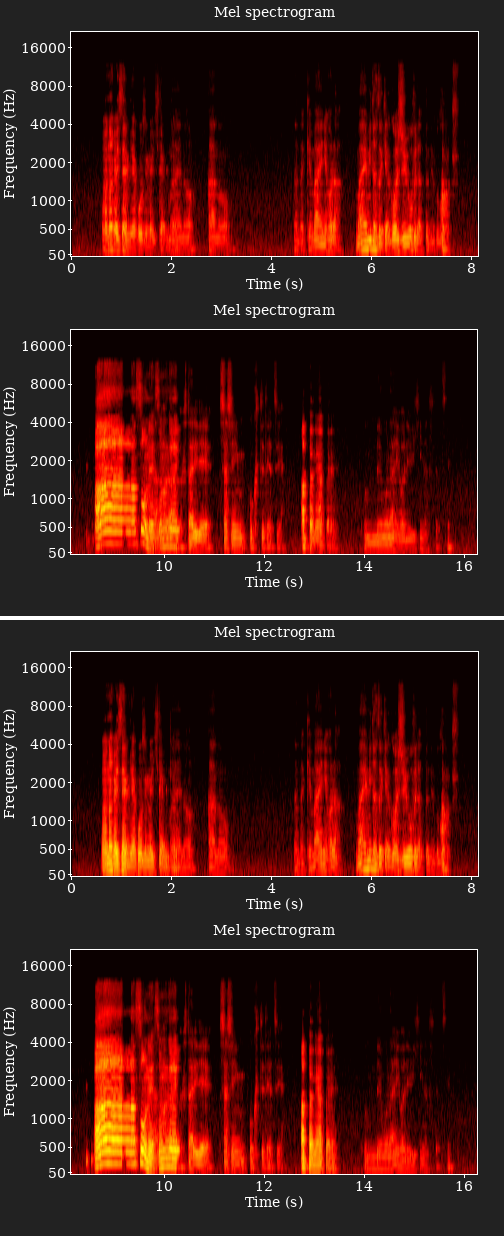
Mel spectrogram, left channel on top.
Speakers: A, on the right; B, in the centre.
A: あ、なんか一切宮古島行きたいみたいな。
B: 前の、あの、なんだっけ、前にほら、前見た時は50オフだったんだよ、ここ。
A: あー、そうね。
B: あの、
A: そんぐらい。
B: ほら、2人で写真送ってたやつや。
A: あったね、あったね。
B: とんでもない割引になってたやつね。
